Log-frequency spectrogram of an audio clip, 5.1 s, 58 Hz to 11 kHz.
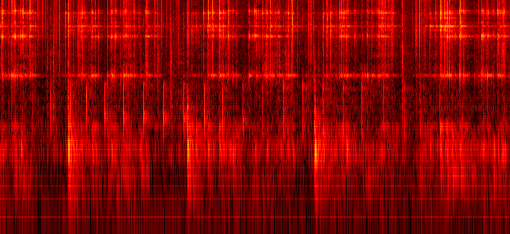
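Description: A tall, empty cut-glass tumbler with a diamond pattern stands on a table and is tapped on its sides with long nails. The result is a steady run of quick, light glassy clicks with a brief ring around 370 Hz. A few louder taps stand out among them.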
